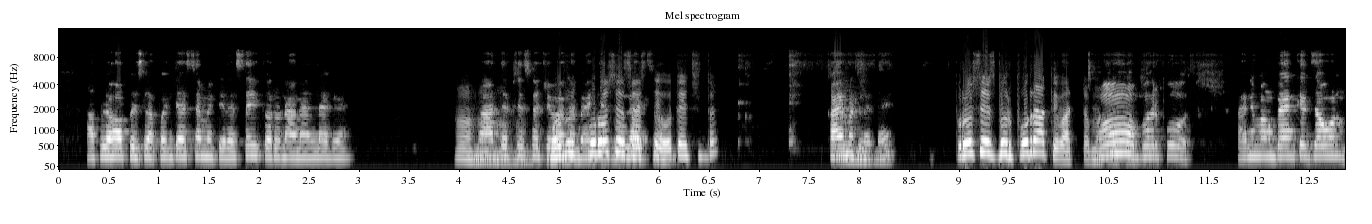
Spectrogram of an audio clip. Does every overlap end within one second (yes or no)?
no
